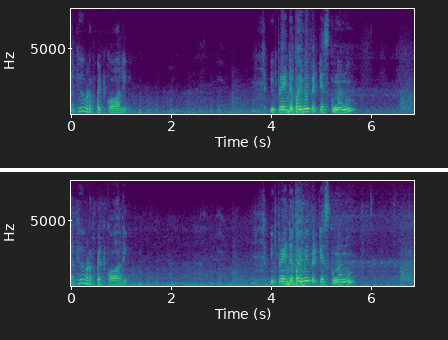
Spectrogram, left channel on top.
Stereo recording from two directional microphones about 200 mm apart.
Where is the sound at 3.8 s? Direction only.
45° left (ahead or behind).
